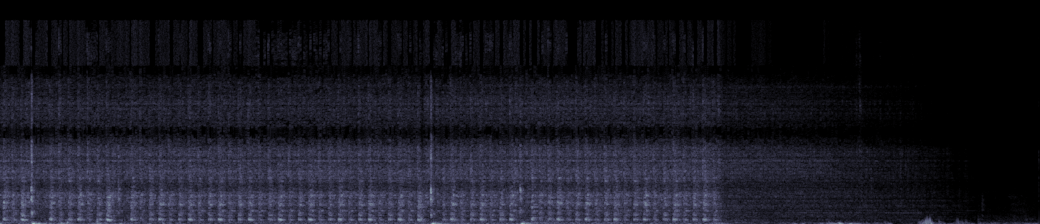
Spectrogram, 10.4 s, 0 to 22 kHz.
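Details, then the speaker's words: Ford AU Falcon off-road build, cranking after reassembling injectors and changing ECU setting to 36-minus-1; starter churns steadily about seven seconds with only a stray pop or two, engine not firing. Cranking no-start, improved. "Okay, that's a lot better already. At least it does make a pop or two now and then."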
